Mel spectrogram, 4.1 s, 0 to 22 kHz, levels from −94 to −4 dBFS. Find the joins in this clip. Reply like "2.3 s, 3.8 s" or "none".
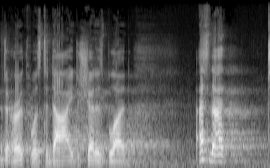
none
